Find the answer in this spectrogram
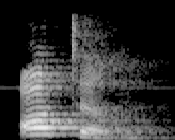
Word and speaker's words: autumn: Autumn, N is silent.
